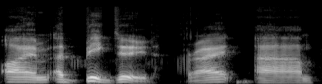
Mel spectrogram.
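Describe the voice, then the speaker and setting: A man with an Australian accent, a physical therapist telling stories as an interview guest, loud and reflective, often restarting his sentences. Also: lowish voice, very slow, clean tone. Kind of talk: conversational interview.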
